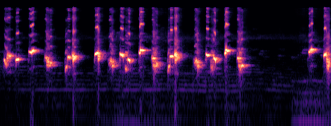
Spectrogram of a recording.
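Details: Lively yellow-vented bulbul fighting song, nggaruda ropel style, used to make other bulbuls respond angrily. Dense run of bubbly, liquid whistled notes rising and falling in quick succession, a short pause, then another burst.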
